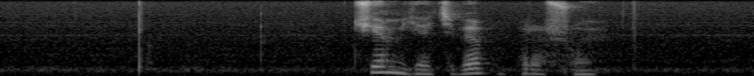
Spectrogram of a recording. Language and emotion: Russian, sad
